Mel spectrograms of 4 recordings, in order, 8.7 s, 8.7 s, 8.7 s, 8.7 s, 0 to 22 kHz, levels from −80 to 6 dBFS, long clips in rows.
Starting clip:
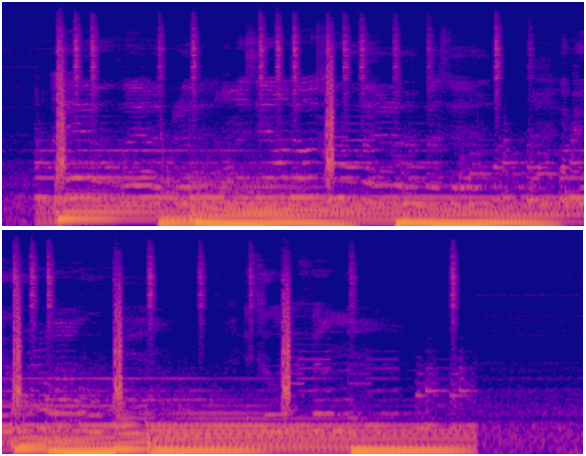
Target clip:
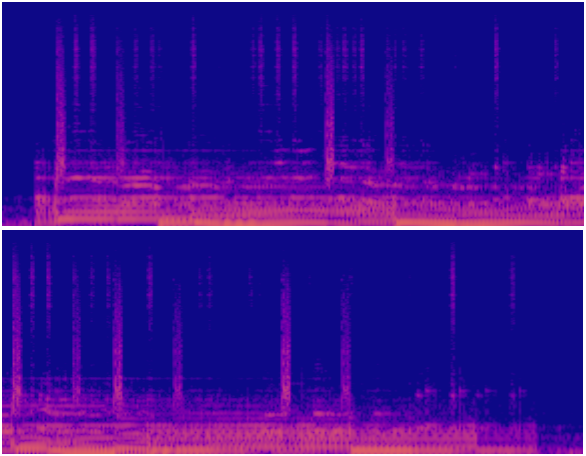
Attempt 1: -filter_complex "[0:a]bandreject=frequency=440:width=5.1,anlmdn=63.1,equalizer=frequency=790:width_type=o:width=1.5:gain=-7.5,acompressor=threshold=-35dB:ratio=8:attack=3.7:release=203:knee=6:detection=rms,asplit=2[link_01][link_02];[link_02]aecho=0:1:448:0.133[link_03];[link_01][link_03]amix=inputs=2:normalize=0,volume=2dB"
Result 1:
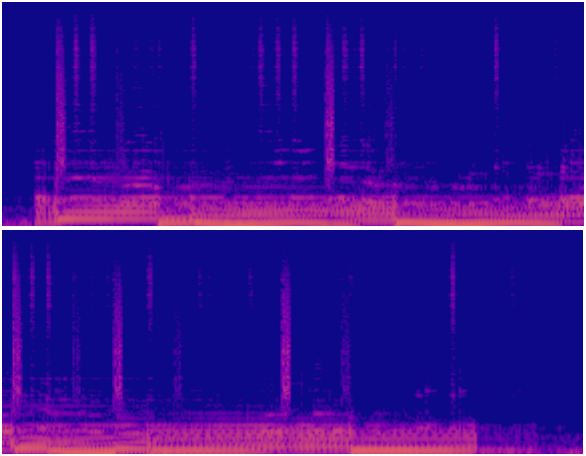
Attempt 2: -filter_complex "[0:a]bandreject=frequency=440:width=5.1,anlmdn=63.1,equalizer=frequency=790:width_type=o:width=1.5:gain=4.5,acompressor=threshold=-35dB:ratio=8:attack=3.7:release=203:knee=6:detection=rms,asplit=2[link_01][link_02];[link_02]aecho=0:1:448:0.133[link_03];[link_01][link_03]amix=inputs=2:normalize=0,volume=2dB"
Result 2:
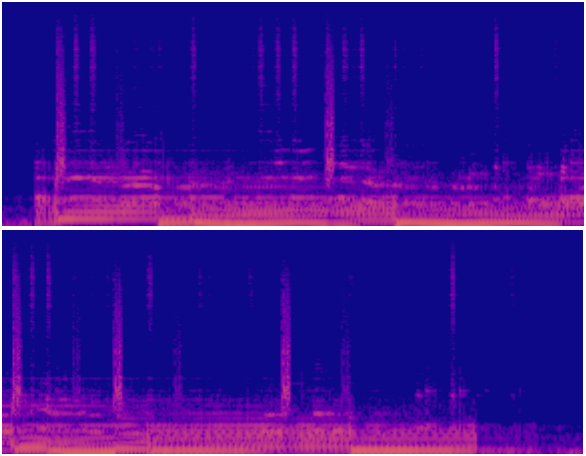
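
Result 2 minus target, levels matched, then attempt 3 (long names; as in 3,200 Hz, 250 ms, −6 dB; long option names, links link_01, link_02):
echo-to-direct −9 dB
-filter_complex "[0:a]bandreject=frequency=440:width=5.1,anlmdn=63.1,equalizer=frequency=790:width_type=o:width=1.5:gain=4.5,acompressor=threshold=-35dB:ratio=8:attack=3.7:release=203:knee=6:detection=rms,asplit=2[link_01][link_02];[link_02]aecho=0:1:448:0.376[link_03];[link_01][link_03]amix=inputs=2:normalize=0,volume=2dB"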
